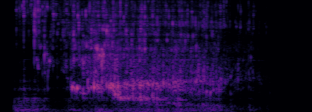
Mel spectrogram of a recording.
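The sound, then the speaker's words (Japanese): Liquid, a magic potion, poured into a glass: a steady splashing stream runs for over two seconds, then tapers off. “魔法の薬をグラスに注いで”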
